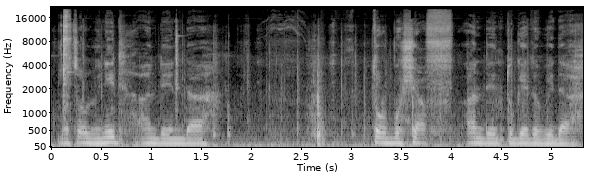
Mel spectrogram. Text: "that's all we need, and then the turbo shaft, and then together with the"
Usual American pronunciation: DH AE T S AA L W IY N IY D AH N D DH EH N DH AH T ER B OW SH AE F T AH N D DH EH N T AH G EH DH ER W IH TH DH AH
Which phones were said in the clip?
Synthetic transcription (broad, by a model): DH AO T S AA L W IY N IY D AH N D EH N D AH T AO B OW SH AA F AH N D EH N T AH G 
